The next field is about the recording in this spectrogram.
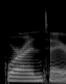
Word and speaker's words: Guarente: It's not the first one. There wasn't an N in the middle. – Fair enough. Guarente? – Yeah, I would say like Guarente or something like that.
